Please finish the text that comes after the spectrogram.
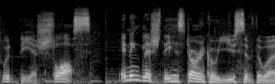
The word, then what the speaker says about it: Neuschwanstein: house, would be a schloss, such as Schloss Neuschwanstein (pronounced ‘noi-svhaan-styn’).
